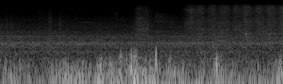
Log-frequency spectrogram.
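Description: Soft wet handling sounds of a gloved hand turning a flour-coated burger in a glass dish of egg wash, a few faint strokes over a low steady rumble.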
